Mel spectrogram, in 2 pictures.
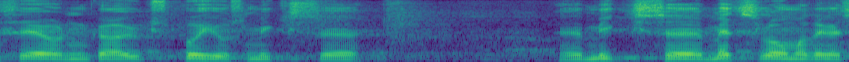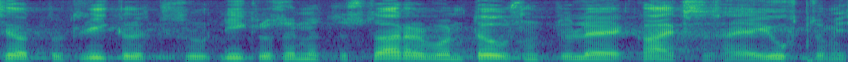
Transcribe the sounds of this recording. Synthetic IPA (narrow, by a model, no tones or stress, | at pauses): se̞ːo̞nkɑykspɤɦjusmiks | miksme̞t̪slo̞ːmɑd̪̥e̞ɡ̥ɑse̞o̞t̪ːˑud̪̥likluliːklusenːet̪ˑust̪eɑrvo̞nt̪ɤwsnud̪̥ylekɑɦe̞ksɑsɑjɑjuht̪umi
